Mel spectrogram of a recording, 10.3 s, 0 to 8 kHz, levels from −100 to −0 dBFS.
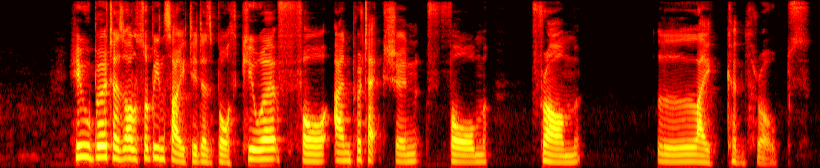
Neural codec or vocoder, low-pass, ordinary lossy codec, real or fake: none; none; none; real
